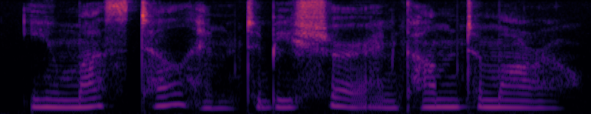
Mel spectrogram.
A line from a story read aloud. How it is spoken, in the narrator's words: said the giant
